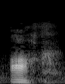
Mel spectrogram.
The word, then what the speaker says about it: akh: In the Arabic language, the word for brother is akh, akh.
